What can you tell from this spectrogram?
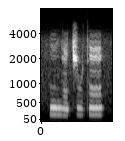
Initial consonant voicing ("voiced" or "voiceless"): voiced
